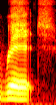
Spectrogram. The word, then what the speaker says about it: Reich: So my last name is spelled R-E-I-C-H, which is the Third Reich. Reich. But we it's pronounce it Rich because Right.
